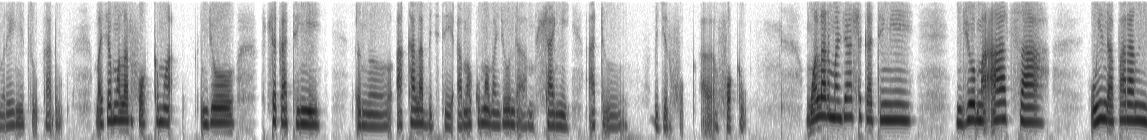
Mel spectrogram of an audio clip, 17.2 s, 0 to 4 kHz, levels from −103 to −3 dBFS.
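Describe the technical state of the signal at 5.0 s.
Around 5.0 s the call's jitter buffer ran dry: a packet arrived late, so from about 4.90 to 4.99 s the receiver stretched the last received audio to cover the gap, about 76 ms of filler, then resumed where it left off, with everything after sitting 76 ms later. This is a short stall from a late packet. Nothing is lost, but the speech holds one sound unnaturally long with a faint buzzy, flattened quality, within the G.711 line's 4 kHz band.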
